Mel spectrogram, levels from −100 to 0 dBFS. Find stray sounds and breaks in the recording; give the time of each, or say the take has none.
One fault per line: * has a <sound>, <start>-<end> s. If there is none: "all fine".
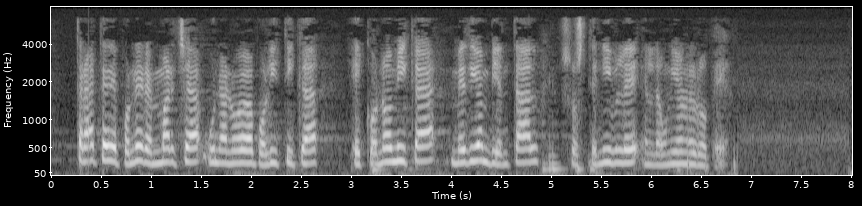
all fine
